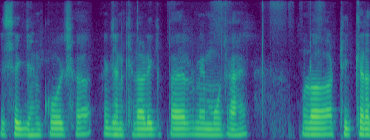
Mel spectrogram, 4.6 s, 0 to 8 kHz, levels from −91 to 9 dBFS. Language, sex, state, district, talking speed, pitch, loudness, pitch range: Chhattisgarhi, male, Chhattisgarh, Rajnandgaon, 180 wpm, 125 Hz, -20 LUFS, 125-130 Hz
